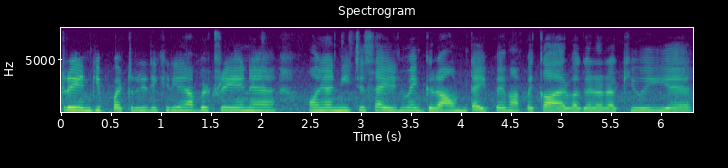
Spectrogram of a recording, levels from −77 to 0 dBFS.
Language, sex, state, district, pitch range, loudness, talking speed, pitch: Hindi, female, Jharkhand, Sahebganj, 245-265 Hz, -18 LUFS, 235 wpm, 255 Hz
